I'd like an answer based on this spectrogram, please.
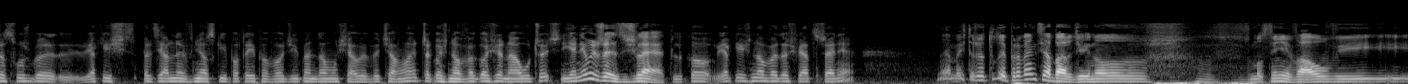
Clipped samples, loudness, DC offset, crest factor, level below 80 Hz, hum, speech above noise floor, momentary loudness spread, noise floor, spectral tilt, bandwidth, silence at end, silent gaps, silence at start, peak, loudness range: under 0.1%; -24 LUFS; under 0.1%; 22 dB; -34 dBFS; none; 28 dB; 13 LU; -50 dBFS; -6.5 dB/octave; 7.4 kHz; 0 s; none; 0 s; -2 dBFS; 6 LU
